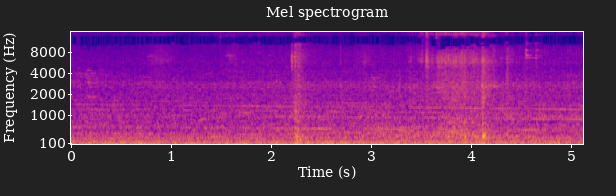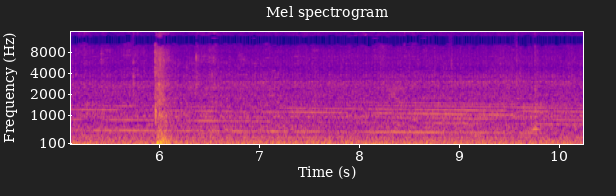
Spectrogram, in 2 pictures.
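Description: Diesel engine of a parked FDNY fire engine idling with a steady low rumble and faint tones that drift slowly lower. A sharp knock comes about six seconds in, with a smaller one around four seconds.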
